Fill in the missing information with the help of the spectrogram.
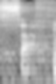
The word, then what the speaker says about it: sough: or more likely a mispronunciation of the word suff, which is spelled S-O-U-G-H, and defined as a drain or a sucking sound.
